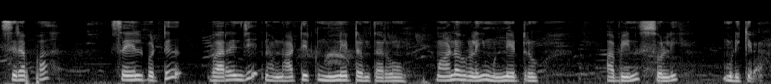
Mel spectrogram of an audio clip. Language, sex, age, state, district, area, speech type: Tamil, female, 30-45, Tamil Nadu, Tiruvarur, rural, spontaneous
